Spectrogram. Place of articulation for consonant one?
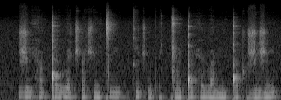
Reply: retroflex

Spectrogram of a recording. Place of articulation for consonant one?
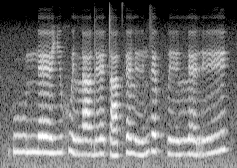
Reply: glottal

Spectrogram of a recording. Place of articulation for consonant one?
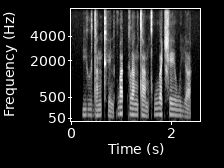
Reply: palatal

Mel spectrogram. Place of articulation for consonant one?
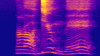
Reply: retroflex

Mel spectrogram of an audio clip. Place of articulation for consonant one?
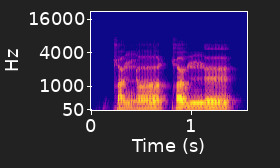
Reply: uvular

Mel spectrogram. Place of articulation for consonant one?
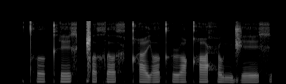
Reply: alveolar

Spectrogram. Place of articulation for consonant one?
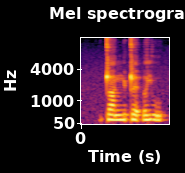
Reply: retroflex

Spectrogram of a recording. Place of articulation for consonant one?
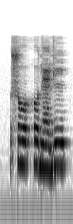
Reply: alveolar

